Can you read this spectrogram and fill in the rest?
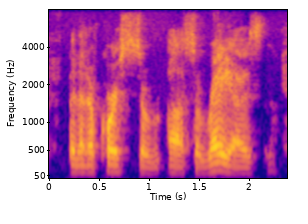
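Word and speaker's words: Saraya: then of course uh sorayas that's how she pronounces it now so it's surveya so um so she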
